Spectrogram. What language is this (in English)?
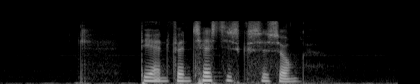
Danish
